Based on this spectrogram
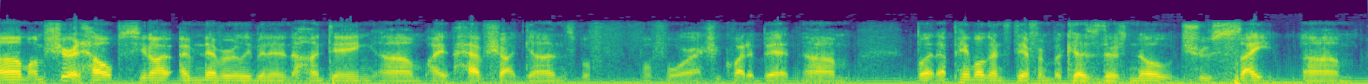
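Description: Over light background noise, a man with a very deep, low pitch and vocal fry speaks at a fairly quick pace, the sound dry with no echo. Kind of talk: interview answer. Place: office. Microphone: headset.

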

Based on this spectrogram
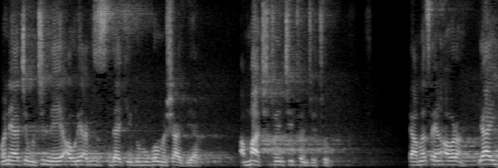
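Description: A man talks at a fast pace in a fairly high pitch, with a slightly husky edge and ordinary pitch variation.

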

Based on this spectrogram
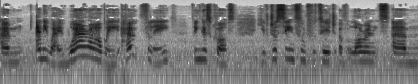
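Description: A woman speaks at a fairly slow pace, with light background noise behind her. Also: dry sound with no echo. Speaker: vlogger. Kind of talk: casual vlog chat. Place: car. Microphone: phone near.

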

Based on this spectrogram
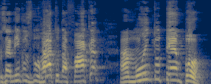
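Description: Speaking in a raised, projected voice at a fairly slow pace, a man with a Brazilian accent has an extremely high pitch, a bright, sharp tone and ordinary pitch variation over a quiet background. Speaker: preacher and online commentator. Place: home room. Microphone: webcam.

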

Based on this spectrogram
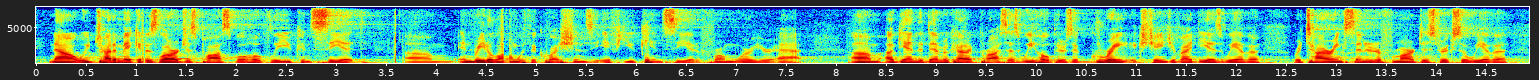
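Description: Music sits in the background as a man talks at a fairly quick pace with ordinary pitch variation. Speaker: teacher moderating a debate. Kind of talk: announcement to an audience. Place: hall. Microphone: handheld.

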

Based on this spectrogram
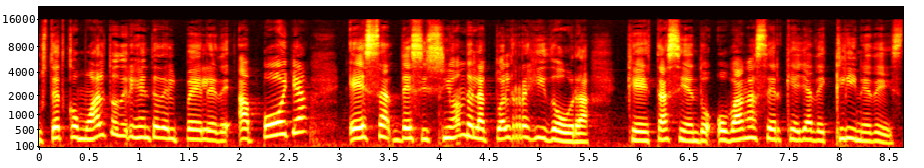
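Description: A woman talks at a moderate pace with a high pitch. Her intonation is lively. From Dominican Republic. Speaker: TV panelist. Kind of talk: interview; interview talk on politics. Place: studio. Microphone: studio mic.

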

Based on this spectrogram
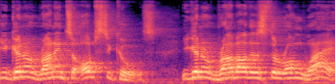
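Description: A man's high-pitched voice at a fairly quick pace, with audible room echo against a quiet background. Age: 30s. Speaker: podcast host. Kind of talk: solo educational talk.

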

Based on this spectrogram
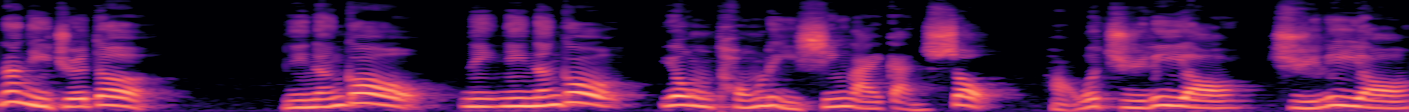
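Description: With a quiet background behind her, a woman speaks in an animated tone and a fairly high voice, using lively intonation at a fairly slow pace. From Taiwan. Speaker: political livestream host. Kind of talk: livestream chat with viewers. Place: studio. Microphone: studio mic.

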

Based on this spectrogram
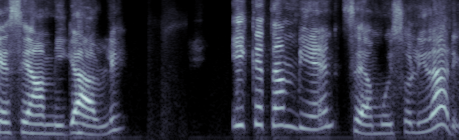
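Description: A woman speaks at a fairly slow pace in a high pitch with very wide pitch swings and a bright, sharp tone. The sound is dry and close with no echo. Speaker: flight attendant. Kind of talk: educational talk over video call.

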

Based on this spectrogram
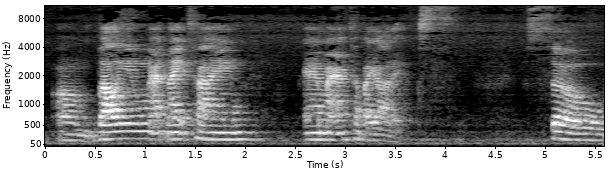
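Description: A woman speaks in a very deep, low voice with monotone, flat intonation and audible room echo. Her pace is very slow, broken by long, frequent pauses. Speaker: vlogger. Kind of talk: casual vlog. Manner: halting, repetitive. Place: bathroom.

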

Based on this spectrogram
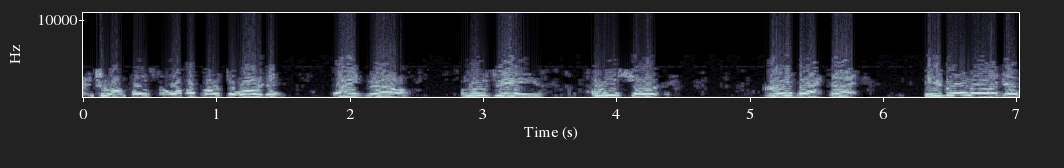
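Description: A man with an American accent talks at a moderate pace in an extremely high pitch. His pitch varies in an ordinary way, and the sound is dry and close with no echo.

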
